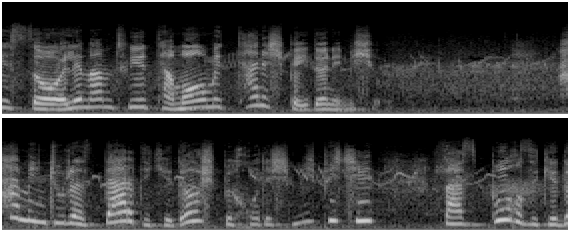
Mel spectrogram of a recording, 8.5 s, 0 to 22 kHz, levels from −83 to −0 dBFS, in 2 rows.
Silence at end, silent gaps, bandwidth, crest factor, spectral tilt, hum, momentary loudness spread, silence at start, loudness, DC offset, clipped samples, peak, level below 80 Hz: 0 s; none; 10.5 kHz; 16 dB; -4.5 dB/octave; none; 19 LU; 0 s; -27 LUFS; 0.4%; under 0.1%; -12 dBFS; -64 dBFS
